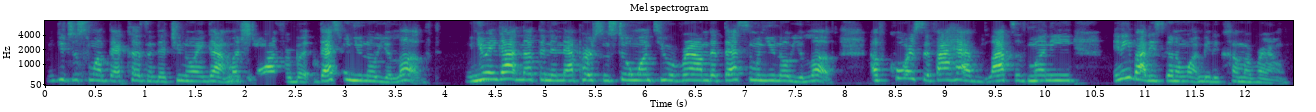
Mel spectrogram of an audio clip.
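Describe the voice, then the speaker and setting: High-voiced American woman, emphatic commentary. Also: fairly quick, a bit bright. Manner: emphatic, repeats phrases for stress. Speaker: livestream host. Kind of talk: casual impassioned commentary.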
